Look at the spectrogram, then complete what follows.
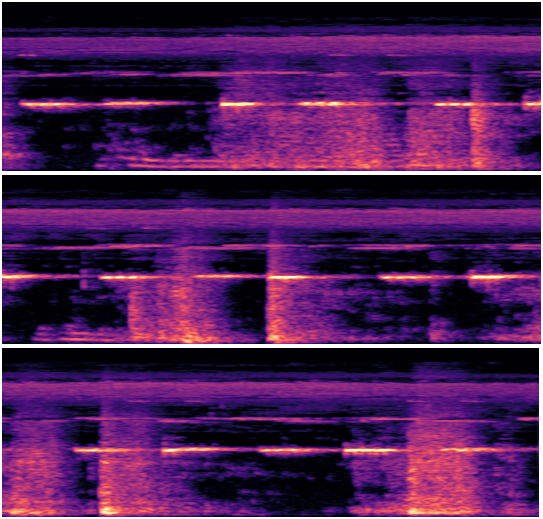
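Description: A short, high electronic beep repeating about twice a second, over irregular scuffs and knocks.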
